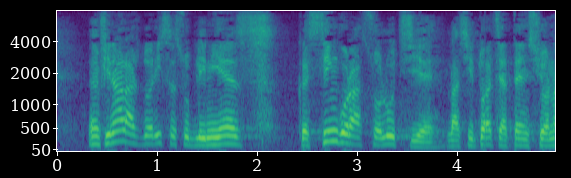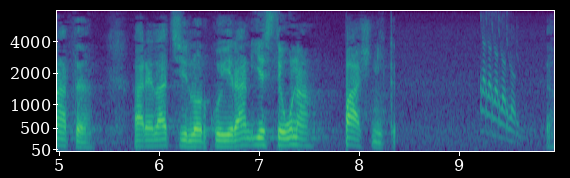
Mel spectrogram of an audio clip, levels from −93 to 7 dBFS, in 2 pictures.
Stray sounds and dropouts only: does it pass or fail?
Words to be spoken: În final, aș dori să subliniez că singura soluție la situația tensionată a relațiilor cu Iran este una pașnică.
fail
